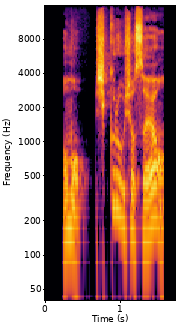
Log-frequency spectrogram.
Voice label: fluster

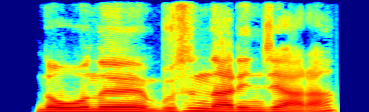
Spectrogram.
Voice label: neutral

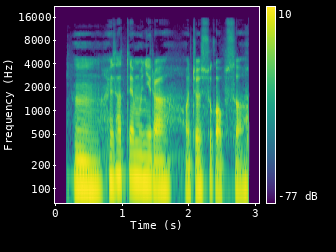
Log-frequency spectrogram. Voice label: sadness

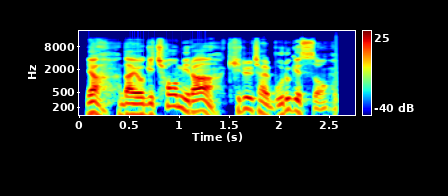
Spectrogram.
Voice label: fluster

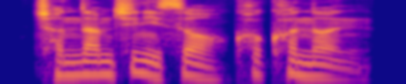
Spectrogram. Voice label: fluster

